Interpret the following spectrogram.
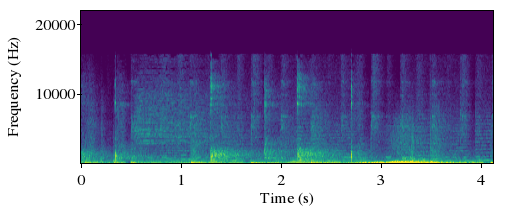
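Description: Outro music with a steady beat, starting about half a second in, with a table tennis ball being hit with a paddle as it begins.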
